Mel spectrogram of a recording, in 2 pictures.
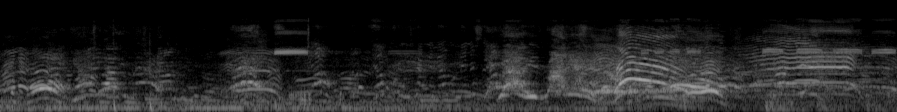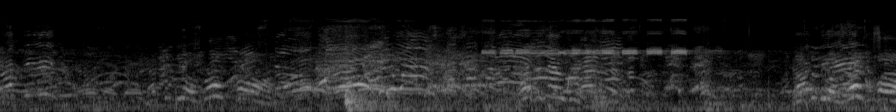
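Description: A crowd of spectators talks and cheers loudly outdoors.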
